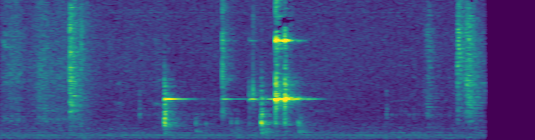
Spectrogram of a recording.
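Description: A brush clinks against the inside of a metal cup.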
